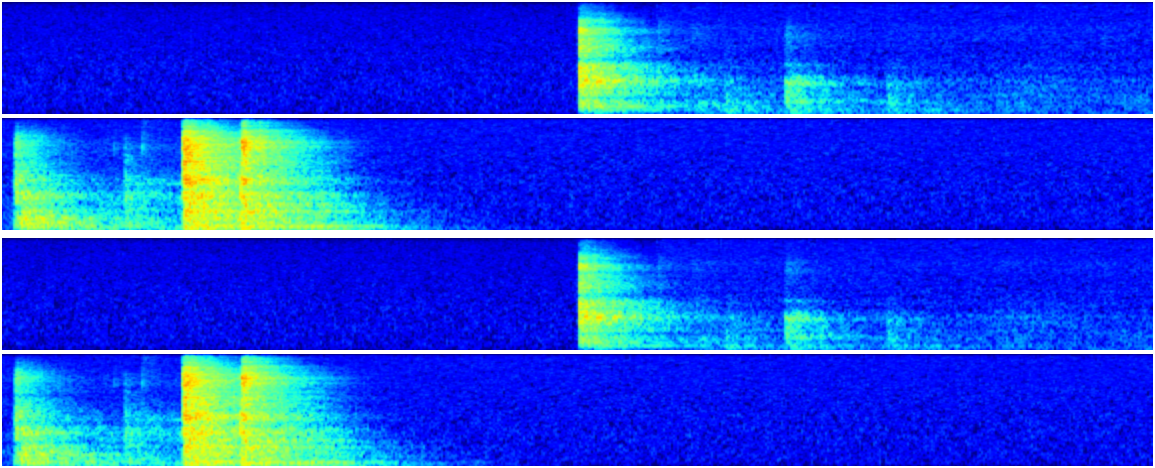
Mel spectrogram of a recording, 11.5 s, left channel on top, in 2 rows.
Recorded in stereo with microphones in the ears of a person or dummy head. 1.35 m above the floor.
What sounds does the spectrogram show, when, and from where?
2.9 s a door slam: 5° left (ahead or behind), 0.5 m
